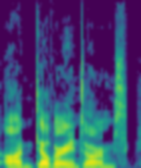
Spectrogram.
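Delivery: ordinary talk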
